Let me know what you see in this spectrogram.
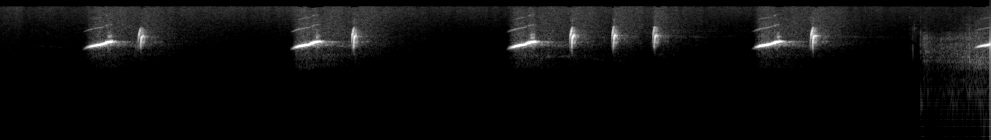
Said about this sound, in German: Und dazu im Vergleich mal der Gartenrotschwanz.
